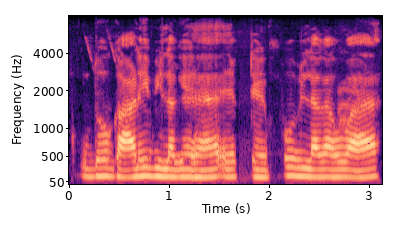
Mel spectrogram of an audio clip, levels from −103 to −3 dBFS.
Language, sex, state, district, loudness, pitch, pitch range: Hindi, male, Jharkhand, Garhwa, -16 LUFS, 135 Hz, 130-145 Hz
